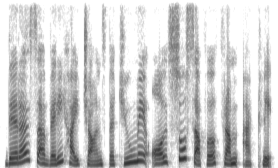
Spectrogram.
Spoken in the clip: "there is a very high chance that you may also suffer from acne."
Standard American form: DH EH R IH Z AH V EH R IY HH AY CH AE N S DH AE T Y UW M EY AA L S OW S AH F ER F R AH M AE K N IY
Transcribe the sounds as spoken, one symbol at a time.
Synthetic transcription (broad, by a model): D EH R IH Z AH V EH R IY HH AY CH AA N S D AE T Y UW M EY AA L S OW S AH F ER F R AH M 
